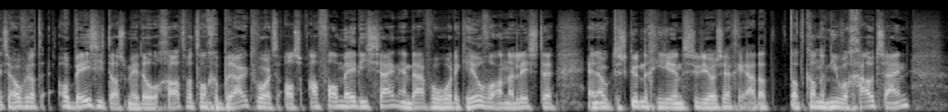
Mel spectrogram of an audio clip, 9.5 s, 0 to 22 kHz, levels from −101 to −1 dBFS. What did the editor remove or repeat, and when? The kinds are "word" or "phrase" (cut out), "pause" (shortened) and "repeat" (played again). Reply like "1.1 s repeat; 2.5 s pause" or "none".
none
